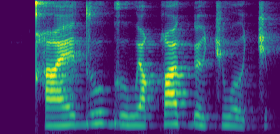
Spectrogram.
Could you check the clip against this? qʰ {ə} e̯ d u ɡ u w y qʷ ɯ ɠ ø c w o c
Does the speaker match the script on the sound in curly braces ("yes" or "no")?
no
